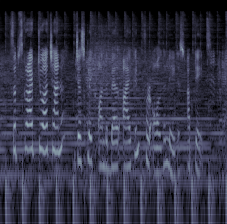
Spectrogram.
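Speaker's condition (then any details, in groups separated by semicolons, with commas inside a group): No condition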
